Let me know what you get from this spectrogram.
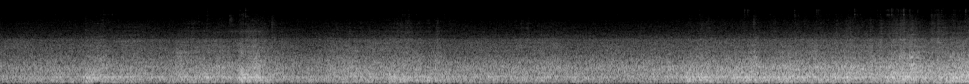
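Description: Running noise heard inside a JR E257-500 series limited express motor car travelling through an underground tunnel: a steady rumble of wheels on rail, with a couple of light clicks.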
